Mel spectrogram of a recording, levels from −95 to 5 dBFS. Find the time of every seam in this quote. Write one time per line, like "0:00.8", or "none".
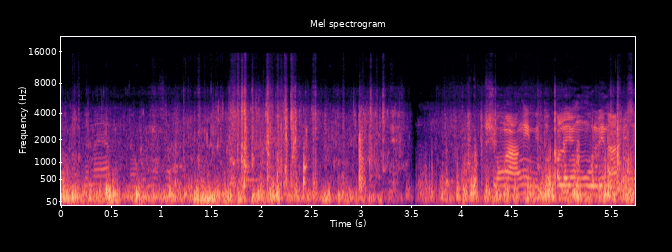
0:03.7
